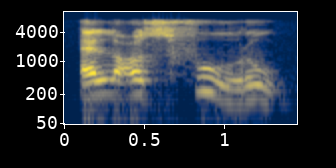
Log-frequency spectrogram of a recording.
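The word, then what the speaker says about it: العصفور: El, os, fou, rou. Je répète. El, c'est une syllabe avec soukoun. Os, c'est une syllabe avec soukoun. Fou, c'est une syllabe longue. Rou, c'est une syllabe simple.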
